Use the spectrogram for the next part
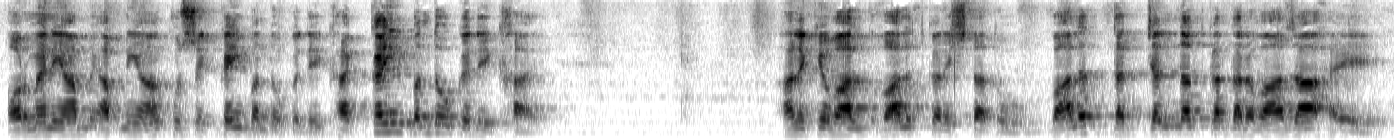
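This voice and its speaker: A man telling a moral story in an earnest, emphatic, preachy way, swearing oaths to stress that it is true. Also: mid-range voice. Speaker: moral speaker. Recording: echoey room.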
